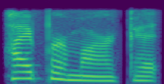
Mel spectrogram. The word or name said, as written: hypermarket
